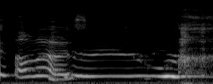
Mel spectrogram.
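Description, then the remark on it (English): A person voices a long, wavering moaning call imitating a whale, sliding in pitch then holding a steady tone for about two seconds, fairly loud, with a brief noisy burst at the end. “That's my whale sound.”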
